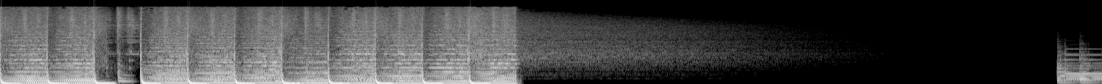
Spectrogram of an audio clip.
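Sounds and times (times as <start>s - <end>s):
electronic dance music: 0.0s - 8.6s.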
